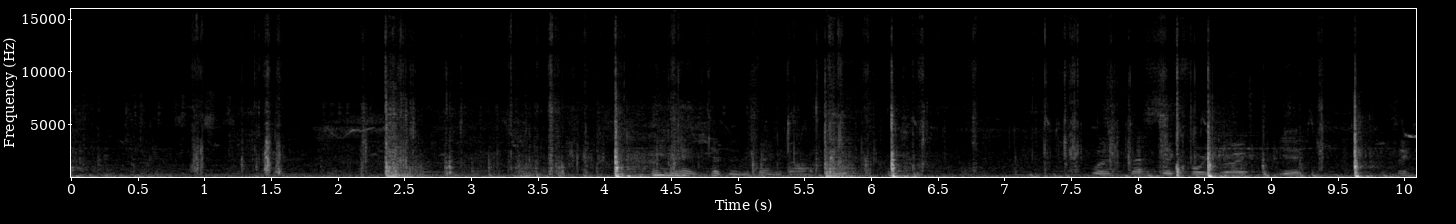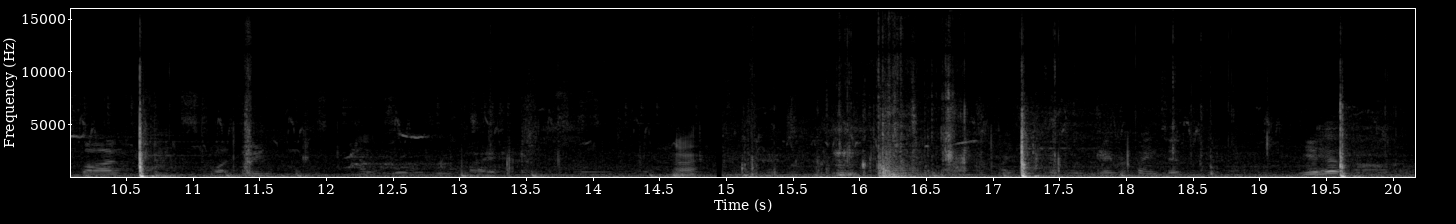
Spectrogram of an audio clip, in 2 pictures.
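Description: Basketball bouncing on an asphalt street, sharp single bounces at irregular intervals of a second or more, with voices talking between them.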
